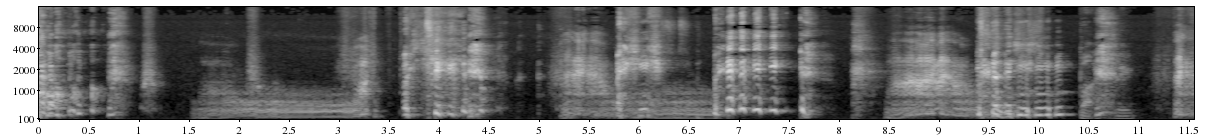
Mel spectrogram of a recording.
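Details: A pet cat yowls in long drawn-out wails and growling caterwauls, several sustained cries broken by short gaps, with people talking and laughing around it.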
